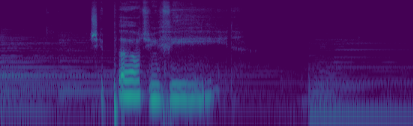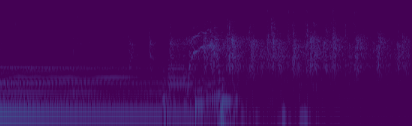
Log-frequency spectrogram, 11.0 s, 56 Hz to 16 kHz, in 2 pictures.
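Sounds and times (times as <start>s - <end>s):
acoustic guitar chord ringing: 0.0s - 6.5s
faint hand claps: 6.5s - 11.0s.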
